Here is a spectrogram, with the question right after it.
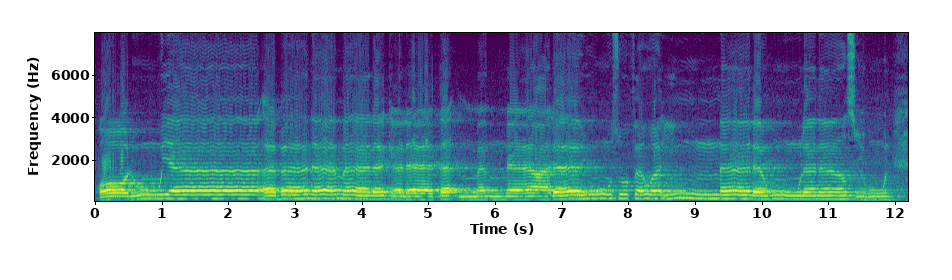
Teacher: Jadi dibaca la ta'manuna, cuma nunya tidak jelas ya. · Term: raum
